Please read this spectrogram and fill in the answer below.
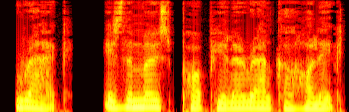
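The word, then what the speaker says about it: Rakı: Rak, pronounced rak, is the most popular alcoholic drink in Turkey.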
